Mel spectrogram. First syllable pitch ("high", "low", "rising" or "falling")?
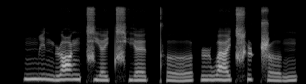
falling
